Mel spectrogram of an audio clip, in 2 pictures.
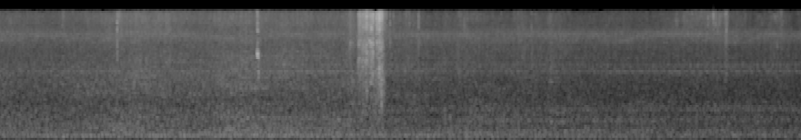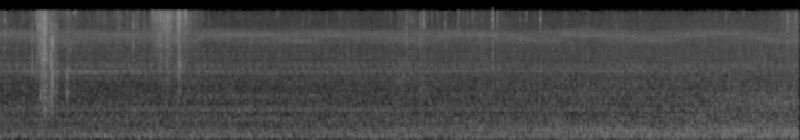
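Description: Steady outdoor background noise with a few brief crackling rustles, the loudest a little under four seconds in and another about eight and a half seconds in.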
